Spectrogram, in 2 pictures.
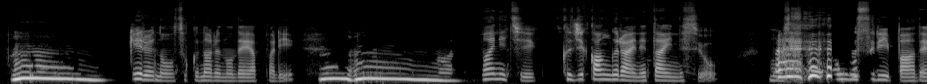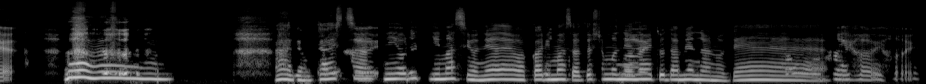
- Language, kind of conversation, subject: Japanese, podcast, 朝は普段どのように過ごしていますか？
- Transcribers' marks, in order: drawn out: "うーん"; other background noise; static; distorted speech; drawn out: "うん"; chuckle; in English: "ロングスリーパー"; laugh; unintelligible speech; unintelligible speech; drawn out: "なので"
